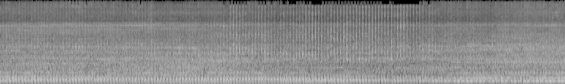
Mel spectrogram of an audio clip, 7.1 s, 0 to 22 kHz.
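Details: Craftsman LT1000 riding mower with swapped-in Briggs & Stratton engine, warmed up after a week unused, test-mowing tall grass with unsharpened blades: even, steady drone holding speed under cutting load without missing or surging; engine running healthy.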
